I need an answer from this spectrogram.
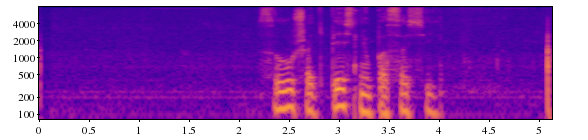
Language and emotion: Russian, neutral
